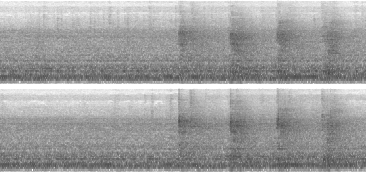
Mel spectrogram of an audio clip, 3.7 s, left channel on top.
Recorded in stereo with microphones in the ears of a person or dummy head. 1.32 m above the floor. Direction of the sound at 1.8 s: 15° right (ahead or behind).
